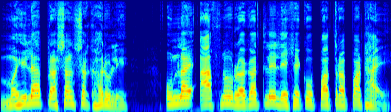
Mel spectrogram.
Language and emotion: Nepali, neutral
